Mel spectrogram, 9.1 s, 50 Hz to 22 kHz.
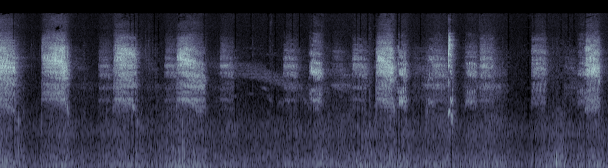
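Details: Very vocal juvenile and adult common starlings recorded on 28 May 2016 give rasping, noisy screeches in irregular bursts, roughly one per second, with a faint sliding whistle between them.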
